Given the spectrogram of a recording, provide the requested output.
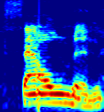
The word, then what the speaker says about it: salmon: I always want to pronounce the L, salmon. It just seems like it should be pronounced.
